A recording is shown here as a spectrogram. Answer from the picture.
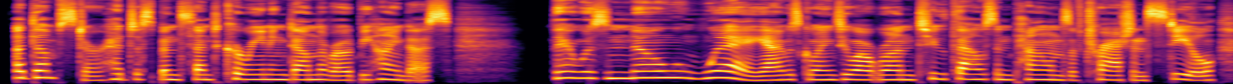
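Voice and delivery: usual speaking voice

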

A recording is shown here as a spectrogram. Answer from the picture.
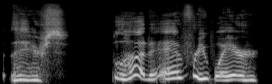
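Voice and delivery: high, loud panicked cry. A narrator's reading. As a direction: cry it out in horror. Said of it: "the man cried".

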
